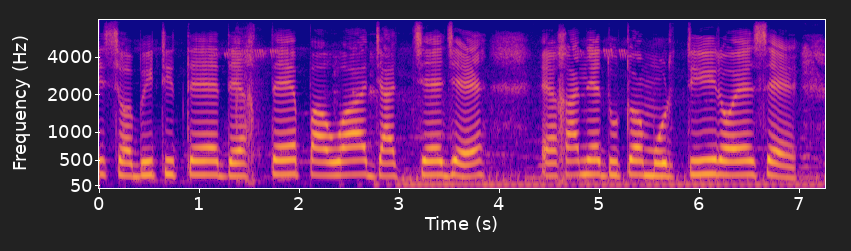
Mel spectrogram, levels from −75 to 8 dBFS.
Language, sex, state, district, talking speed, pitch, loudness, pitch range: Bengali, female, Assam, Hailakandi, 75 wpm, 245 Hz, -13 LUFS, 235-250 Hz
